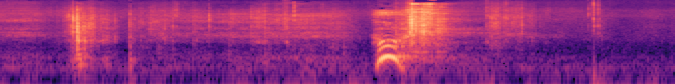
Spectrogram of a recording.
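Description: Light rustling and a few small clicks from a plastic shift-console piece and its old cloth shift boot being handled and turned over. A short vocal sound from a person about two and a half seconds in is the loudest thing.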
